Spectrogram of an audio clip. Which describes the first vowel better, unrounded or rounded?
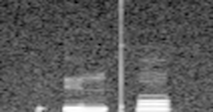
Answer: rounded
